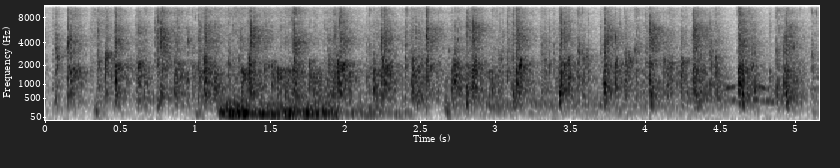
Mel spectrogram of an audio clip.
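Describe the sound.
Applause from a gathering: many sharp hand claps in a busy, uneven patter that swells and dips but holds at a lively level throughout.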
